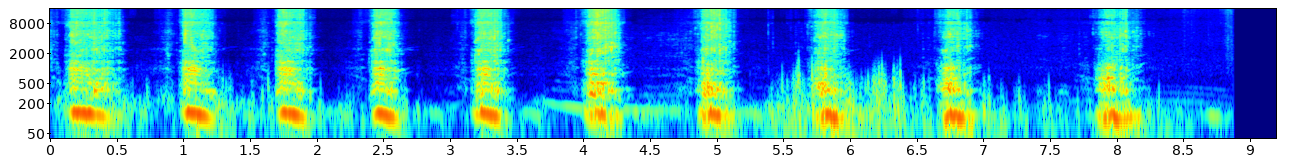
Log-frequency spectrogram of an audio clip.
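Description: A lion gives a run of deep, grunting roars, each a short, heavy burst about a second apart.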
